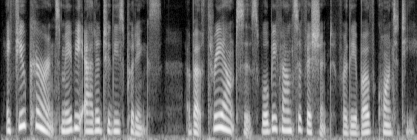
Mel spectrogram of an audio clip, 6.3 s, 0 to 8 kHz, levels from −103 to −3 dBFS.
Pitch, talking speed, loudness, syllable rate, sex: 205 Hz, 190 wpm, -18 LUFS, 5.6 syllables/s, female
